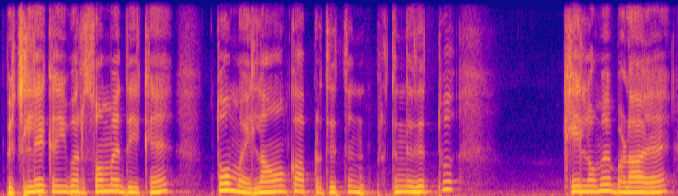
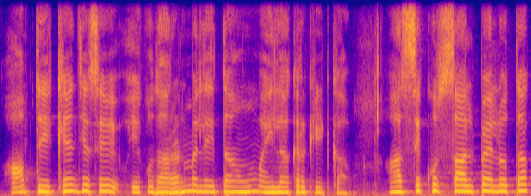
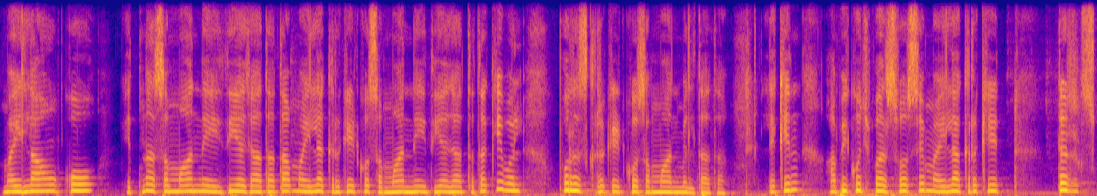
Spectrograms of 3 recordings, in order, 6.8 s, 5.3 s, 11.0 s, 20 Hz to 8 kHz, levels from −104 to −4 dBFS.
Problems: background sounds at intervals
